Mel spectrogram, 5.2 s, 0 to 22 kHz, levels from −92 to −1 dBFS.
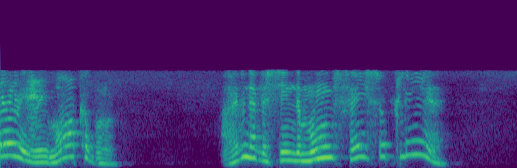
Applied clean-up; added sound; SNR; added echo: neural mask model Resemble Enhance denoiser.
